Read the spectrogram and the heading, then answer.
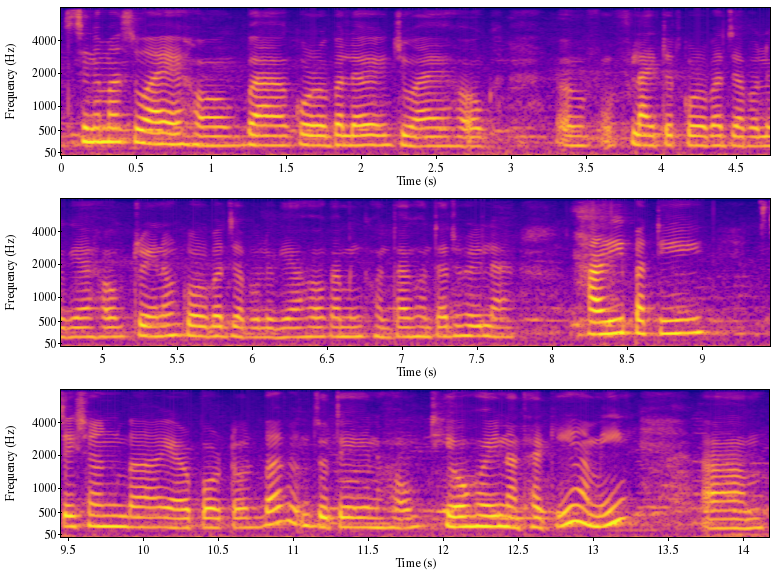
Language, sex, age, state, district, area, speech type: Assamese, female, 18-30, Assam, Nalbari, rural, spontaneous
